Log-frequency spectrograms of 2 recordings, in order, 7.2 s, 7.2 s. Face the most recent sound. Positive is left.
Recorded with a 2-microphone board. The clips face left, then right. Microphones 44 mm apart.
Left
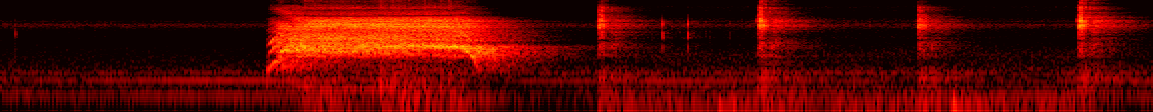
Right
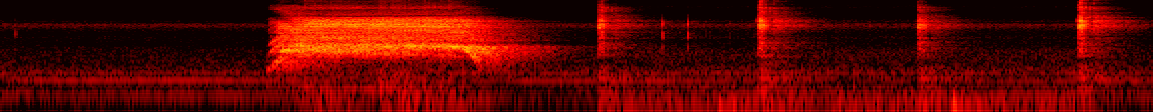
turn(degrees=-15)  # may be behind; listen again after turning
